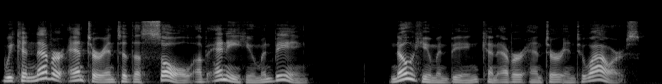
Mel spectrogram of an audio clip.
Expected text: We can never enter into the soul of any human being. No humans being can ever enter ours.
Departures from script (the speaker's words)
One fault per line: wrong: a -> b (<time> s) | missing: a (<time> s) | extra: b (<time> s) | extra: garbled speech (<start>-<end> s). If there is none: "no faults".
wrong: humans -> human (4.1 s)
extra: into (5.6 s)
